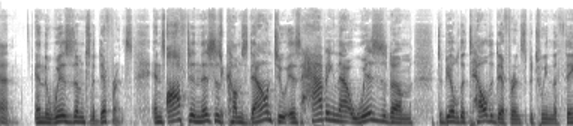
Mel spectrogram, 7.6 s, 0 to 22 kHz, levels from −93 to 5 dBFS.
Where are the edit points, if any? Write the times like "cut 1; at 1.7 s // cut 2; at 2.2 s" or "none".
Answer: cut 1; at 1.2 s // cut 2; at 2.2 s // cut 3; at 2.9 s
